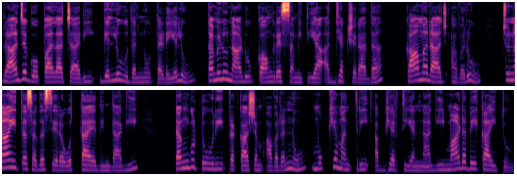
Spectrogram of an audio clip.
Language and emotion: Kannada, neutral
